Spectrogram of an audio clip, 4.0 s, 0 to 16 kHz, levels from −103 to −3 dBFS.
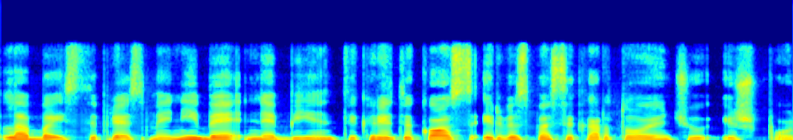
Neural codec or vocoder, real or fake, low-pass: codec, 24 kHz, 3.1 kbps, DualCodec; fake; 10.8 kHz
